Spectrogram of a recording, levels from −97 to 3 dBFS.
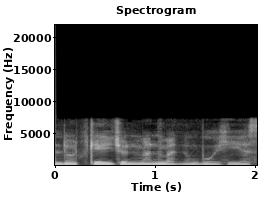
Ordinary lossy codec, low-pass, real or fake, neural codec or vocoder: none; 7.2 kHz; fake; autoencoder, 48 kHz, 32 numbers a frame, DAC-VAE, trained on Japanese speech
